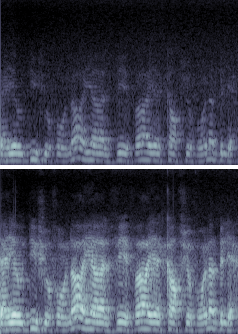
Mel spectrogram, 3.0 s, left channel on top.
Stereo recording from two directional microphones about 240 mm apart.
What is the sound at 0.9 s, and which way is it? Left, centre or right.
Speech, right.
